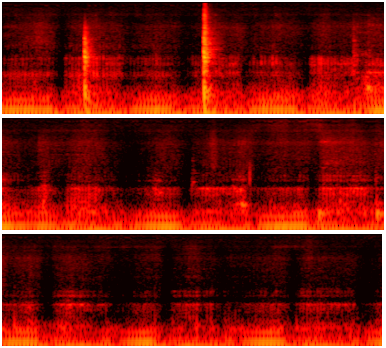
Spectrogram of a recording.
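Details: Olof, a Maine Coon kitten, purrs as he naps in the sink, a low continuous throb pulsing with his breathing, broken by a couple of sharp clicks early on.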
